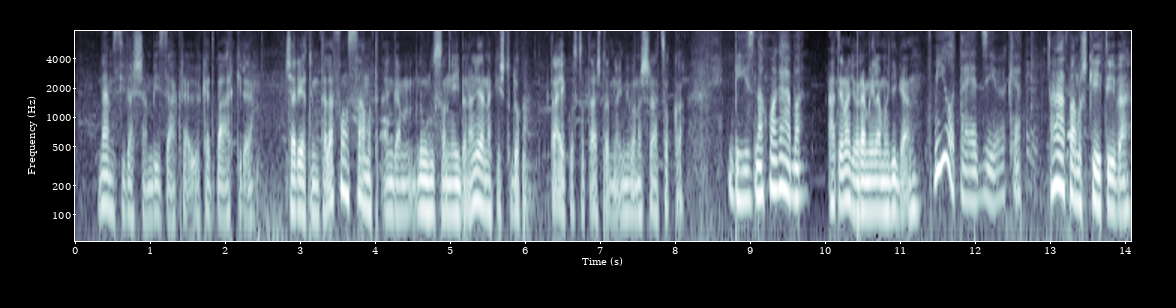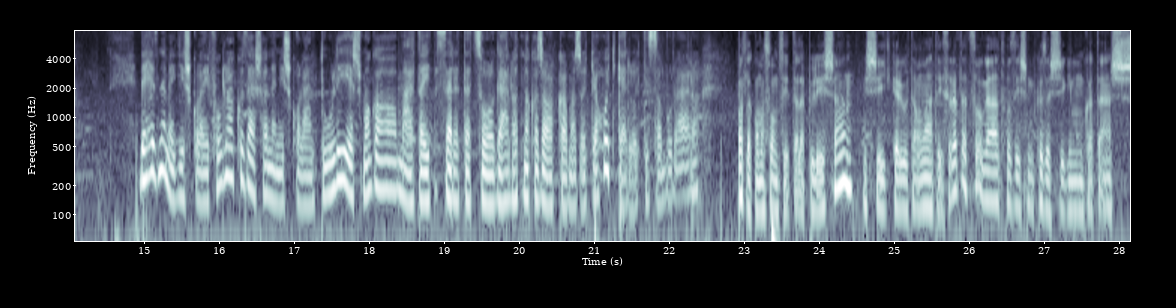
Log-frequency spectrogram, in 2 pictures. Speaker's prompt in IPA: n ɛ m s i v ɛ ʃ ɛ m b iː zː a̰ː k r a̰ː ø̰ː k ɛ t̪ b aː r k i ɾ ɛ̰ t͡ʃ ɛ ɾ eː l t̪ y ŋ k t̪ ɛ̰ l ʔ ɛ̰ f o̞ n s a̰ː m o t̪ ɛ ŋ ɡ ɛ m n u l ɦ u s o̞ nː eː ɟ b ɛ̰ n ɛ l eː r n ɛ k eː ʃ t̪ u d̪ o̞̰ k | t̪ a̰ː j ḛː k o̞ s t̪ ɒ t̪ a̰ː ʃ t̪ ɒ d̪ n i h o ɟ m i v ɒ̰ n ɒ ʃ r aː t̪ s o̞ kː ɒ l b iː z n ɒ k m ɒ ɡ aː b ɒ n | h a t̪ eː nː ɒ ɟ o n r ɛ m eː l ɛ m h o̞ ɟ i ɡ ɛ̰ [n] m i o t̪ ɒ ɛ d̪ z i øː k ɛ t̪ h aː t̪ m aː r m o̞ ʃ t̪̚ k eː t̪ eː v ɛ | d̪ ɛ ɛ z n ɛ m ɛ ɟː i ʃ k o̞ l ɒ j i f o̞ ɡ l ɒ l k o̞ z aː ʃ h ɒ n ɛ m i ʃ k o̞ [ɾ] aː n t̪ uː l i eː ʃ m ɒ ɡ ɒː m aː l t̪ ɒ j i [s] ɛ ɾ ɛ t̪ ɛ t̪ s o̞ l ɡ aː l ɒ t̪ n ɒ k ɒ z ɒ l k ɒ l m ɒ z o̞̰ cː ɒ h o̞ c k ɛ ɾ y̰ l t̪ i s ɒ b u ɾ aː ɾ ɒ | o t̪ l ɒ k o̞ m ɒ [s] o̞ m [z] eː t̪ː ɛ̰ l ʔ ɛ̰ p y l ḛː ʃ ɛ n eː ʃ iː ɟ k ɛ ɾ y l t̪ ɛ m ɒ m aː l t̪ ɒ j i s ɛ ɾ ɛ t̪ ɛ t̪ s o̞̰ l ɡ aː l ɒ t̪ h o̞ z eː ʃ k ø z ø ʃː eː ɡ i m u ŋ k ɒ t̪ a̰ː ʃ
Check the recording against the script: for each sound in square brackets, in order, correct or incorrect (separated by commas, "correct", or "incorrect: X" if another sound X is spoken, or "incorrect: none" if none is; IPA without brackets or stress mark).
correct, incorrect: l, correct, correct, incorrect: s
